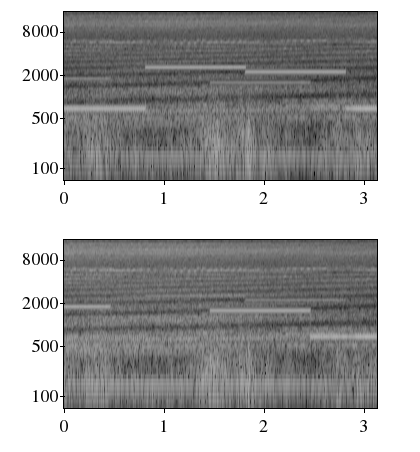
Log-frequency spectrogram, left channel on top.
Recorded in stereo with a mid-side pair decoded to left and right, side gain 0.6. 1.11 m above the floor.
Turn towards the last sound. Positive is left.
turn(degrees=-10)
